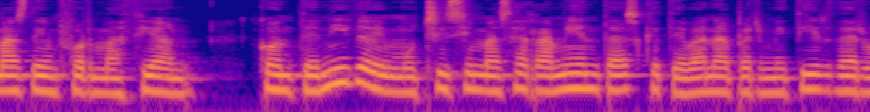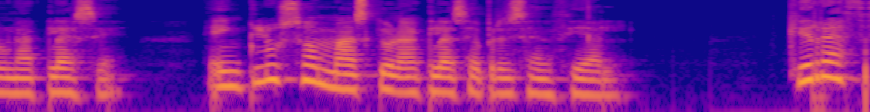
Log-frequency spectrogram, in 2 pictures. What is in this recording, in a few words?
E-Learning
